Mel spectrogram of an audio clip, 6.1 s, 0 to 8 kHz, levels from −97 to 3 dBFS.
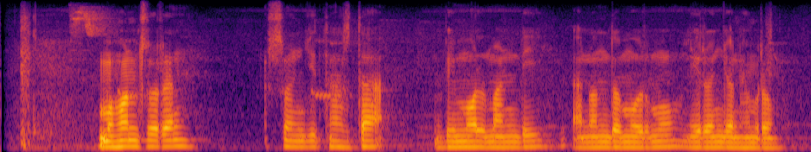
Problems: none marked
